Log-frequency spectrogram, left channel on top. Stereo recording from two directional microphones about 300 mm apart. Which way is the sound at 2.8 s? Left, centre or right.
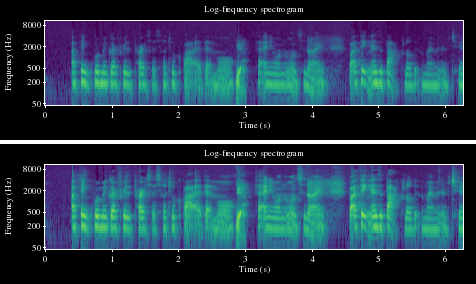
Centre.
